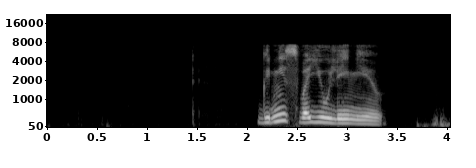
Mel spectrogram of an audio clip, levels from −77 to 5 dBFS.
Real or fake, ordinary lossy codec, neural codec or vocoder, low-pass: fake; none; codec, 16 kHz in and 24 kHz out, 1 kbps, XY-Tokenizer; 7.2 kHz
